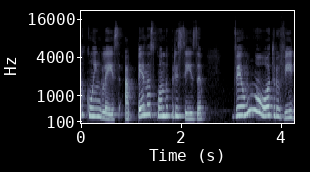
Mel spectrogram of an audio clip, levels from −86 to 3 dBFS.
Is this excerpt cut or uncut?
uncut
